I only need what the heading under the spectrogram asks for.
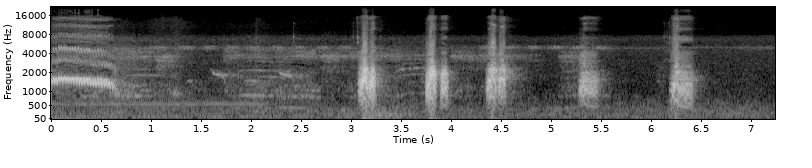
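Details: Female Silver-eared Laughingthrush giving wild-type song: a brief whistled phrase opens, then a series of sharp, rasping bursts at irregular intervals under a faint steady hum.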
